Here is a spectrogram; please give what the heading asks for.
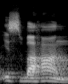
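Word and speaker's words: اصفهان: আমরা প উচ্চারণ করি ইস্পাহান আরবিতে এটা উচ্চারণ হয় না আরবিতে হয় আল আসবাহানি বা উচ্চারণ হয় ইসবাহান বা আসবাহানি সেখান থেকে 70000 ইহুদি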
